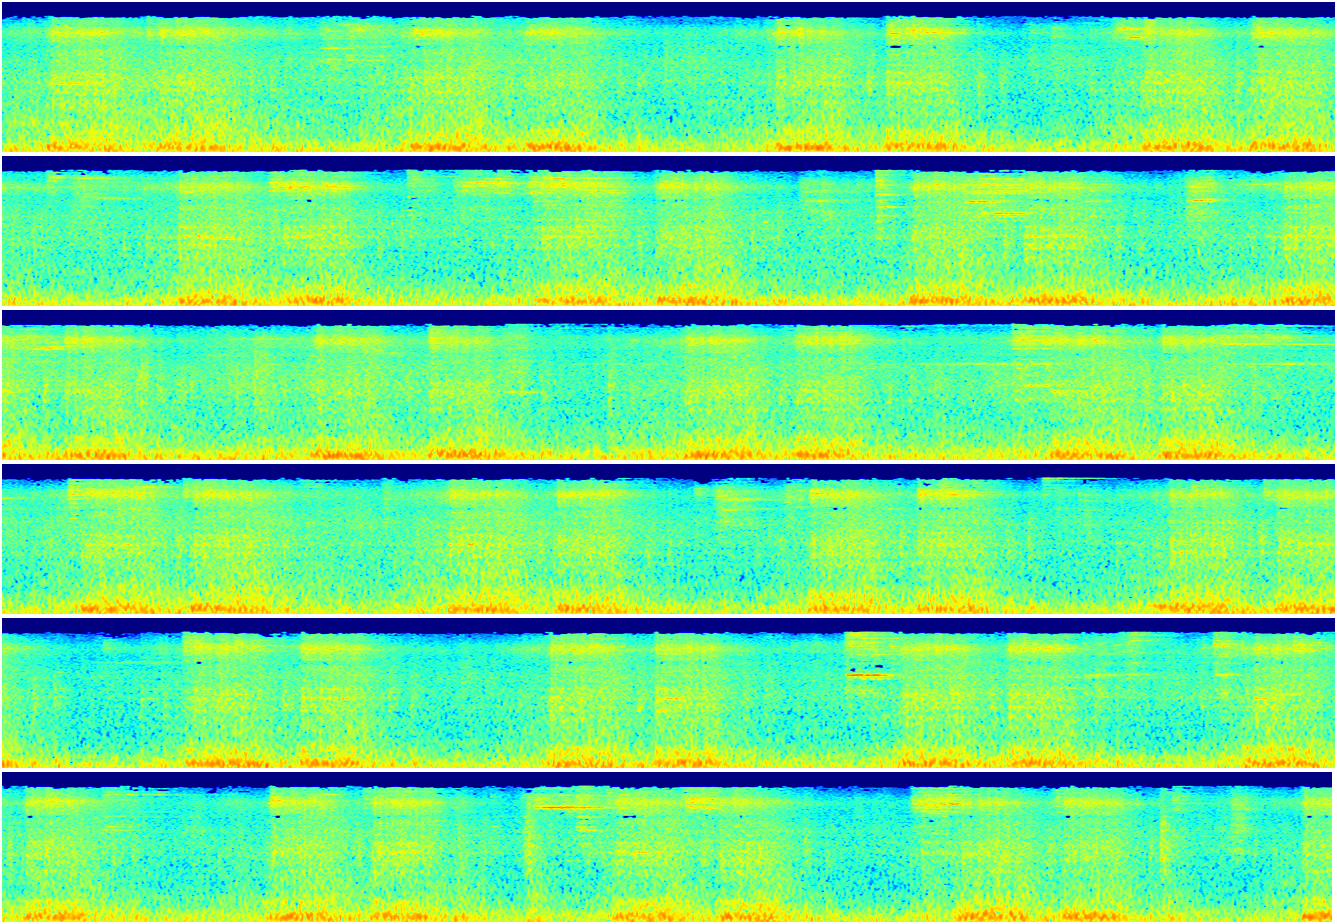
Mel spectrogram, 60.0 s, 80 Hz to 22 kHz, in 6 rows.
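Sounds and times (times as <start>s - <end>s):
train wheels clattering on rails: 0.0s - 59.9s
high-pitched wheel squeals: 46.3s - 46.8s.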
